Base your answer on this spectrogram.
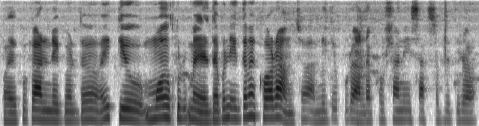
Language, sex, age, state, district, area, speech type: Nepali, female, 45-60, West Bengal, Jalpaiguri, rural, spontaneous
